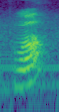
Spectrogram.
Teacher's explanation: It is a voice velar approximant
